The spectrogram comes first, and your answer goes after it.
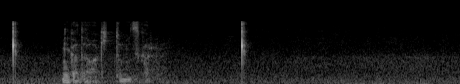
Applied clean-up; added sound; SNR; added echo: none; Finger snapping; -5 dB; none.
